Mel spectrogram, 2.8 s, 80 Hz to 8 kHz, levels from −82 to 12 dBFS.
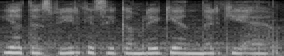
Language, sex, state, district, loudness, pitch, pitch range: Hindi, female, Uttar Pradesh, Lucknow, -16 LUFS, 250 Hz, 245-260 Hz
